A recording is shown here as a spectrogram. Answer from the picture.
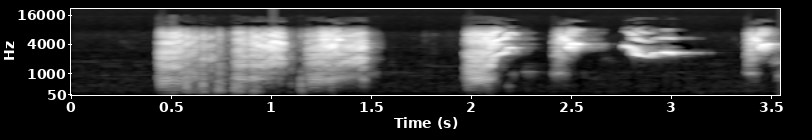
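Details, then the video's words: Midday song of a Javan myna: three broad, raspy grating notes in quick succession, then a shorter rasp and several clear whistled, bending notes. "JALAK KEBO SIANG HARI"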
